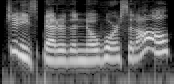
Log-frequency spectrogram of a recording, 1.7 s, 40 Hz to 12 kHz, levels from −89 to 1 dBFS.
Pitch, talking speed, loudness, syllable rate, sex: 250 Hz, 240 wpm, -16 LUFS, 7.3 syllables/s, female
